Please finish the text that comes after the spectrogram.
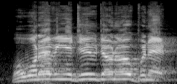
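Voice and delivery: loud, high exasperated dad; loud annoyed dad voice; grumpy dad. Acted. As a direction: grumble it loudly. Dad's voice.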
